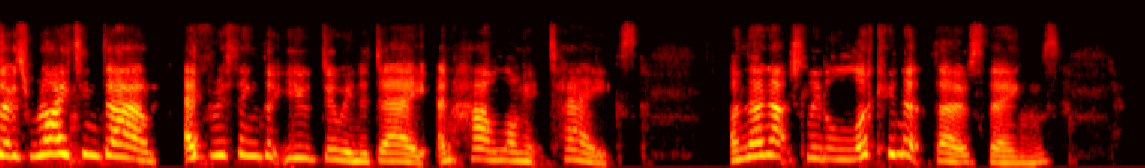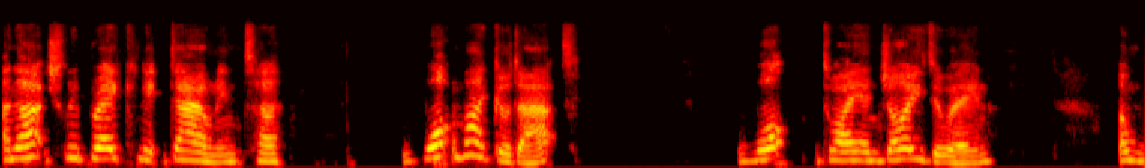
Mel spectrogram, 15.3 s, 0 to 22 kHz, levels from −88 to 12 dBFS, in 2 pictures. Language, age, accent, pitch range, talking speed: English, 40-59, British, 180-250 Hz, 155 wpm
